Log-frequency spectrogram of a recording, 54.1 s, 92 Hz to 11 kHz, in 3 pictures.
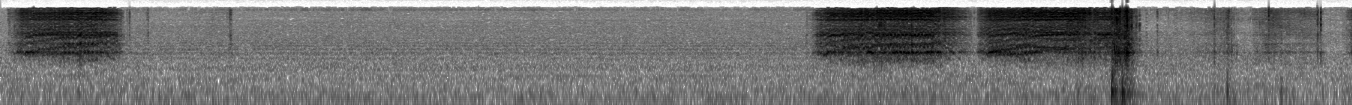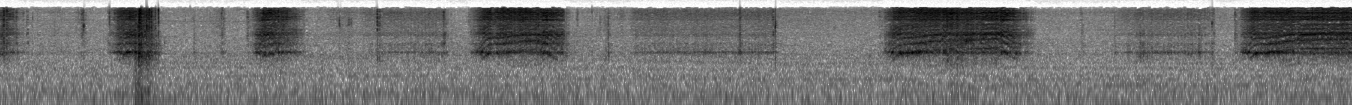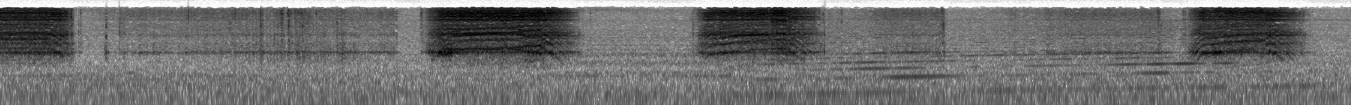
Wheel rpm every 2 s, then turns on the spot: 70, 0, 0, 0, 0, 80, 110, 70, 10, 30, 20, 20, 70, 10, 10, 100, 10, 90, 70, 20, 30, 100, 40, 60, 10, 30, 60.
0-2 20-22 24-28 32-34 36-40 46-50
